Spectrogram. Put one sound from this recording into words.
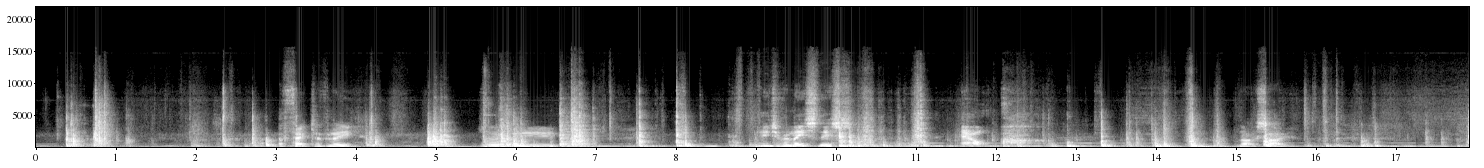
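A tool clicks and scrapes against a metal car door.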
